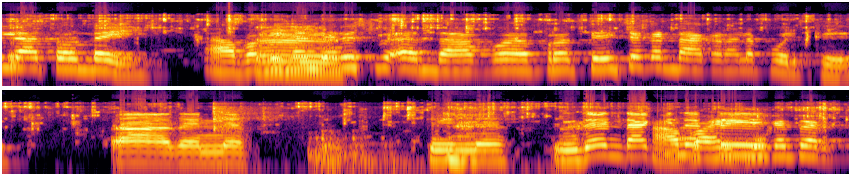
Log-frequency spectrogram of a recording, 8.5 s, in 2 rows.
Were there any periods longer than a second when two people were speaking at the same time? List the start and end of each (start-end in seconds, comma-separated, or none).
none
